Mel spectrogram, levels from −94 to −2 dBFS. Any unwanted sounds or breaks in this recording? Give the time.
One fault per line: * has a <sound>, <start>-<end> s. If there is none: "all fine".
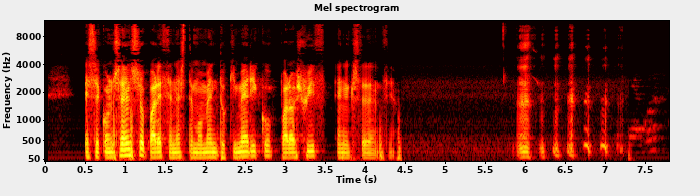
* has a laugh, 5.7-7.3 s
